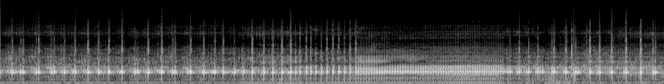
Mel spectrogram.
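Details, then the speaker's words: Motorized bicycle two-stroke with stock intake and cheap carburetor, ridden: fast buzzy note that burbles and blubbers as revs climb; running a little rich at the top end. "Not too cold. And to be honest with you, this one's a little rich on the top end."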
